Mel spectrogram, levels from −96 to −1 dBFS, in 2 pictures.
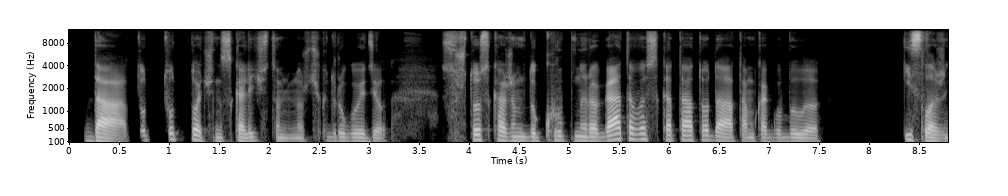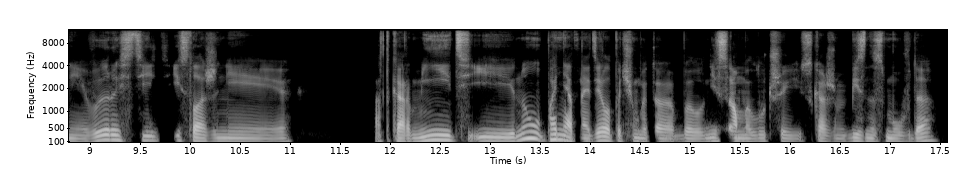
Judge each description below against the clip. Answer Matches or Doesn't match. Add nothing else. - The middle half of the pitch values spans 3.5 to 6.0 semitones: Matches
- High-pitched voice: Doesn't match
